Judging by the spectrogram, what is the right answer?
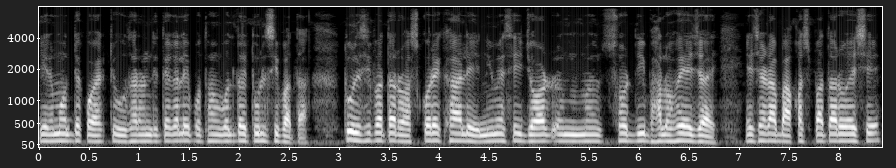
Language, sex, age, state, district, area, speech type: Bengali, male, 60+, West Bengal, Jhargram, rural, spontaneous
